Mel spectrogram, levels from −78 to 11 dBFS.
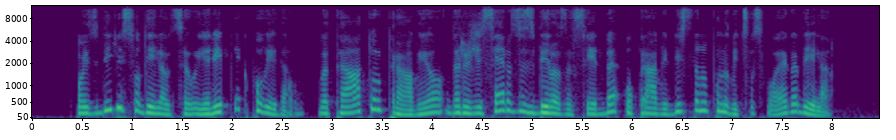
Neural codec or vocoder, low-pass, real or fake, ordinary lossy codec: codec, 32 kHz, 1.9 kbps, SNAC; 10.8 kHz; fake; Opus, 32 kbps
